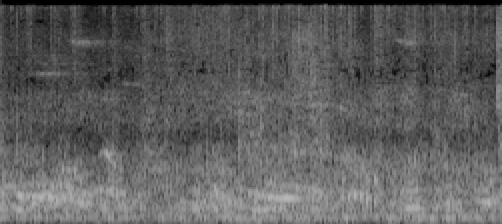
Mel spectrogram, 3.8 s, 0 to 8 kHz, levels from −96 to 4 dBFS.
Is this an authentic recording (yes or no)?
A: yes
